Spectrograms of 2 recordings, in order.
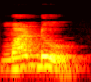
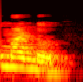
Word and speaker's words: मांडू: we shall go टू मांडू यहां पर मांडू की स्पेलिंग ऐसी लिखी है एम ए डी यू इसको मंडू मत पढ़ना ये मांडू है ठीक है ना एक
